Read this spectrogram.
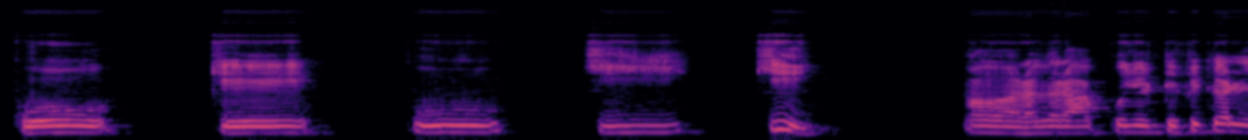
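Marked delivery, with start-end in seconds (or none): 0.1-4.0 को, के, कू, की drawn out slowly one by one; slow syllable drill. Shown as a demonstration. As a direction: sound out को के कू की slowly for learners. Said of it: "तो ये हो गया का". (धीरे-धीरे अक्षर उच्चारण)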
